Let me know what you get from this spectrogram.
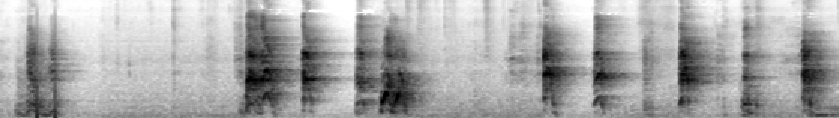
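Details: Playful Shiba Inu puppy tackling a sister pup: a burst of high, scratchy barks and yelps in irregular clusters, roughly eight bursts over eleven seconds, with short quiet gaps.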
